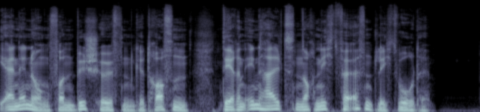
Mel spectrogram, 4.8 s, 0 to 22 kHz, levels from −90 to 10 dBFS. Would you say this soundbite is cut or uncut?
uncut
